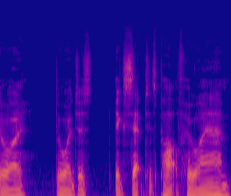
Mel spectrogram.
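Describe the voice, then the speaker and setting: A man's very deep, low voice with vocal fry and a southeast English accent, flat monotone delivery at a fairly quick pace, on a very clean recording with a silent background. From Kent, England. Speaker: software developer. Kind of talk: casual talk to camera.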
